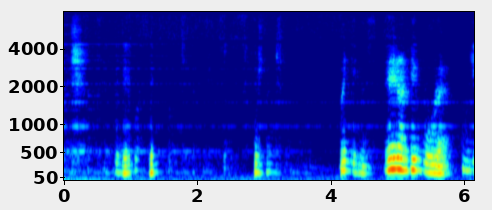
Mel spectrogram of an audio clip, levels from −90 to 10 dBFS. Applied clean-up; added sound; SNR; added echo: neural mask model DeepFilterNet 3.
